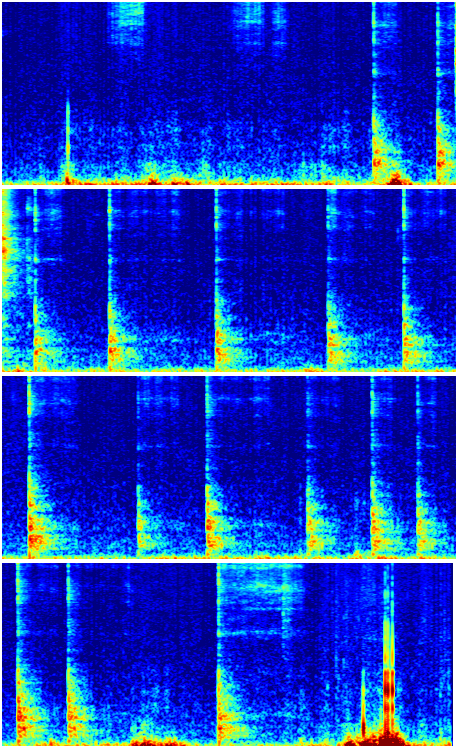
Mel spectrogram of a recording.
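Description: Stylus tapping and rubbing on the glass face of an interactive touchscreen board as words are handwritten, a run of short strokes about two a second. A louder low thump comes near the end.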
